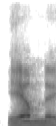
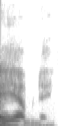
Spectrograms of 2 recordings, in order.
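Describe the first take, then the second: First: Mild mock interruption; sharp no. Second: Softer echo of the refusal; falling repeat. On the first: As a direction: cut in louder on એમ નહીં. Angry trustee cutting in. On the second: Retold or imitated. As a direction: let the repeat sink under the breath. Repeated, dropping.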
